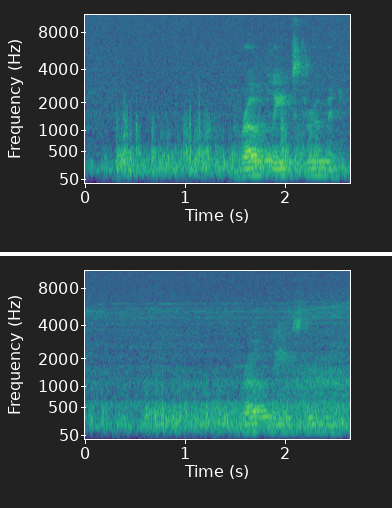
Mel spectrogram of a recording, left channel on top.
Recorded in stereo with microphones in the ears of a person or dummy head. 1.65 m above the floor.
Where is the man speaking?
75° left (ahead or behind), 6.5 m; by 2.6 s 65° left (ahead or behind), 6.5 m.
